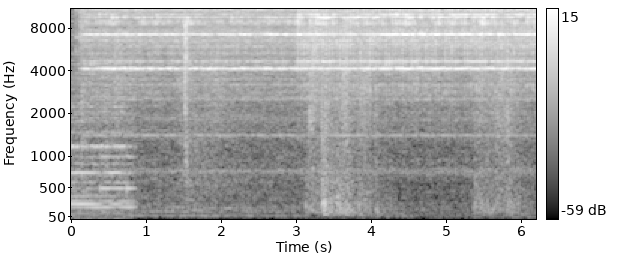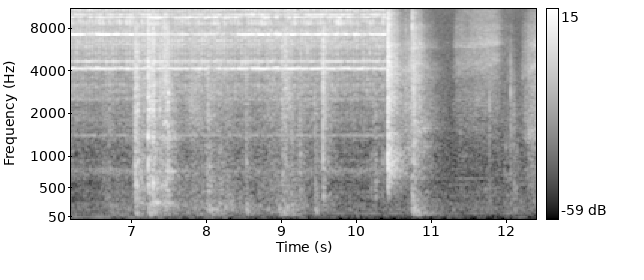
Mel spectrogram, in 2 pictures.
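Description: Electronic alarm clock sounding a steady high-pitched alarm tone, with bedding rustling now and then. It cuts off with a knock about ten and a half seconds in.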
